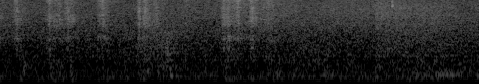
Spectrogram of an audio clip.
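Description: Near silence: room tone with a few faint small ticks as the push button on a small gyro board is pressed by hand.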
